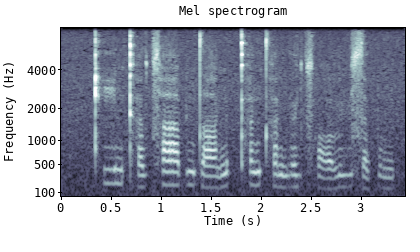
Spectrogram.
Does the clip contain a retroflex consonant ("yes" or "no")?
no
